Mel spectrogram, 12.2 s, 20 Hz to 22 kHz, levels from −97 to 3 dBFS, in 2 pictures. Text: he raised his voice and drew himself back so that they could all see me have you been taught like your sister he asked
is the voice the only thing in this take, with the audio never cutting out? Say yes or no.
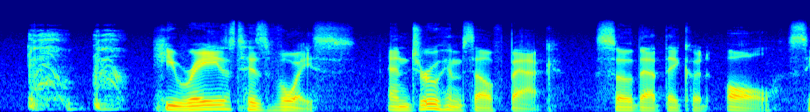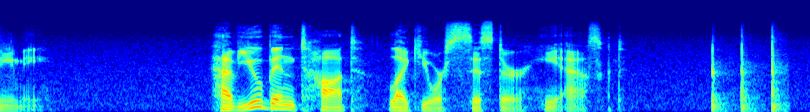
no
